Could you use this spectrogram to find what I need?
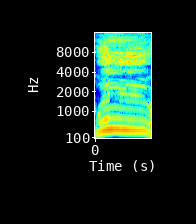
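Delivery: high-pitched sustained "woo"; fan cheer. Retold or imitated. Canadian fans watching on camera, high cheering whoop. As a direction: whoop like an excited fan in the stands. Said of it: "they're all like".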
